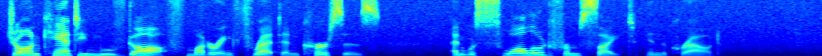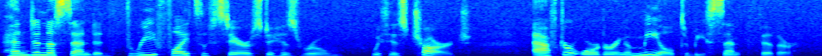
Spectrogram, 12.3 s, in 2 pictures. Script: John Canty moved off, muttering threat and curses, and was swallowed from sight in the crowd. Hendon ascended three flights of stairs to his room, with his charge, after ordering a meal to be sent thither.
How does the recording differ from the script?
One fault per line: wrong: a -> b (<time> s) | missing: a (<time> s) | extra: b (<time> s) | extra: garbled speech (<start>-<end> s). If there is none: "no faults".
no faults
